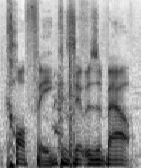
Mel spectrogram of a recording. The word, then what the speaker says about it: Ko-fi: I've had more people pronounce it like lo-fi. See, I always thought it was Kofi or coffee because it was about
